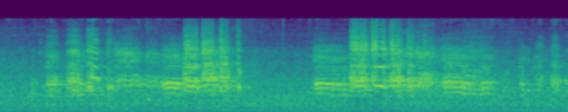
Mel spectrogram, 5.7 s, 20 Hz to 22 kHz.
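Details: Mute swans on the Elbe at Dresden, recorded 17 May 2017 at 14:48; harsh, nasal honking notes in two loud bouts, each a rapid cluster of rough calls separated by a short quieter pause.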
